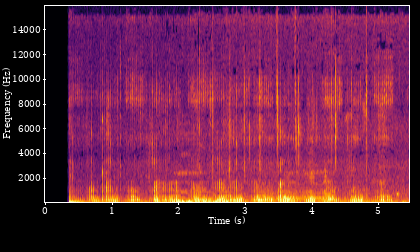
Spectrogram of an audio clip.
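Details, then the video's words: Homeless baby kitten, found on the street and now living in a village in northern Siberia, sucks a finger in search of milk; low rumbling purr with soft rhythmic suckling noises after a brief silent start. "Kitten SUCKS finger in search of milk!"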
